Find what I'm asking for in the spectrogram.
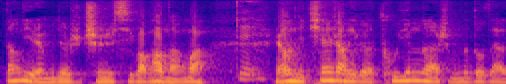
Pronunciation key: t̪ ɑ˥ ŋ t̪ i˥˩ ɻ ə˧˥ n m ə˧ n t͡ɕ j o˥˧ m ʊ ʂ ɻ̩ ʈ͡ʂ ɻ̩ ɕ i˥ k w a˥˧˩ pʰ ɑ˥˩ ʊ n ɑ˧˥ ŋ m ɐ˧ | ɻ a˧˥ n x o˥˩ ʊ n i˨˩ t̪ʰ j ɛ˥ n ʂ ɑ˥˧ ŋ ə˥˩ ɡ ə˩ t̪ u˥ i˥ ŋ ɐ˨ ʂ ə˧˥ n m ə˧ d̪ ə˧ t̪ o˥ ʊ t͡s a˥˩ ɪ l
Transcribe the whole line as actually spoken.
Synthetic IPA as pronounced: t̪ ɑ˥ ŋ t̪ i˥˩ ɻ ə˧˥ n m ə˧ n t͡ɕ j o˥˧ ʊ ʂ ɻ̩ ʈ͡ʂʰ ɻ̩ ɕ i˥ k w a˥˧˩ pʰ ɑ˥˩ ʊ n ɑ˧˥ ŋ m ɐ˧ | ɻ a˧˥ n x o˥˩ ʊ n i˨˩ t̪ʰ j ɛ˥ n ʂ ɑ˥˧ ŋ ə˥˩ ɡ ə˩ t̪ʰ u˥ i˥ ŋ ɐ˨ ʂ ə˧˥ n m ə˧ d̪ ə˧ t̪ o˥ ʊ t͡s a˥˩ ɪ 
